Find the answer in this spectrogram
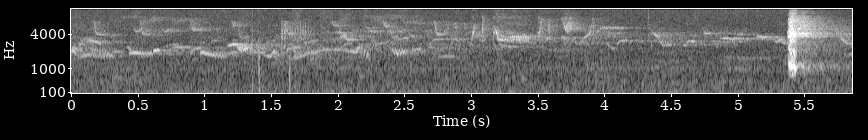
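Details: Agitated common pheasant (Phasianus colchicus) in bushes, 29 June 2020, gives one short, harsh, loud alarm crow near the end after seconds of quiet with faint distant birdsong.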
